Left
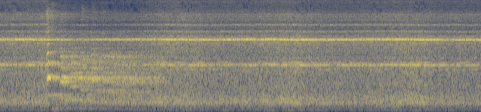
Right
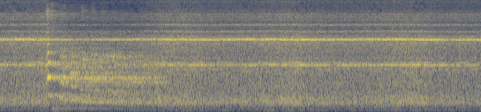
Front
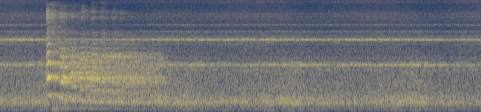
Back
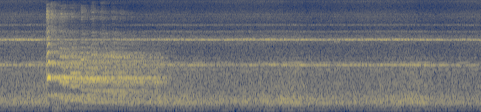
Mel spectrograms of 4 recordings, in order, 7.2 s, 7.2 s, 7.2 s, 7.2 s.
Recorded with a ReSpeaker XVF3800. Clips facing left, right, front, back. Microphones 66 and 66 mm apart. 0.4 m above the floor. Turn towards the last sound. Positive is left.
turn(degrees=15)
